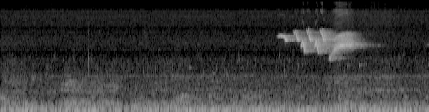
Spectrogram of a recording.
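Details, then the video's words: Eastern crowned warbler singing in a forest on the slopes of Palbongsan, Seosan, South Korea: a single quick, high song phrase of thin notes dropping into a buzzy ending, over a low background rumble. "산솔새가 노래하는 숲! Eastern Crowned Warbler sings!"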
